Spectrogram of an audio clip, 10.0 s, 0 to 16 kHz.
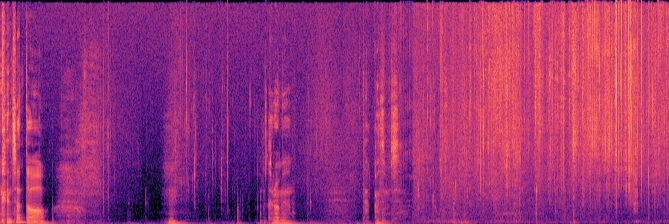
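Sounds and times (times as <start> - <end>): mouth chewing: 2.2 - 3.8, 6.0 - 10.0.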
